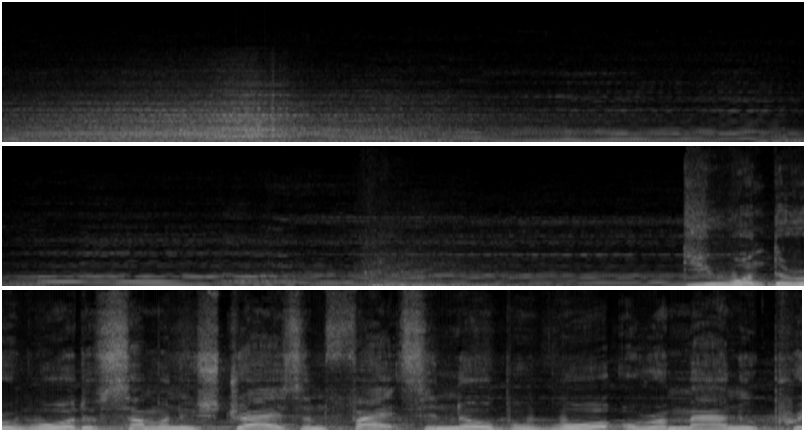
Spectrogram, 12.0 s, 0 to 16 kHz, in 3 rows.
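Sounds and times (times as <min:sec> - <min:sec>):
rushing whoosh: 0:00.0 - 0:04.0
sustained music notes: 0:00.0 - 0:11.5.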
